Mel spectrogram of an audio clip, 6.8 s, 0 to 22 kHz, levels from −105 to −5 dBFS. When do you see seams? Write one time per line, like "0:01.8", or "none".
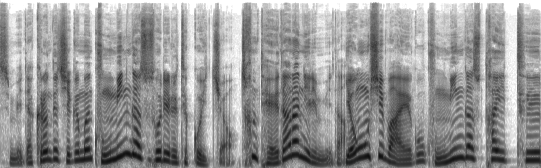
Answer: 0:01.2
0:04.1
